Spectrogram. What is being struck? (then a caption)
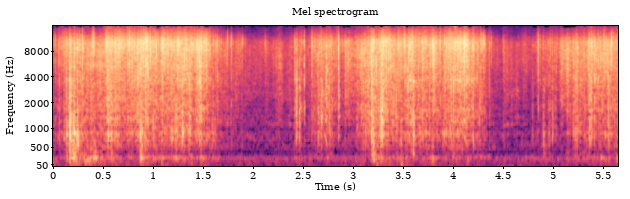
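Sand-cement block. Bare fingertips rub and crumble the surface of a large, solid, porous, dry grey rectangular sand-cement block held over a blue plastic tub. Gritty sand falls away with a steady, bright crunching and crackling that rises and eases in waves. Metal bangles on the wrists may add a faint clink.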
